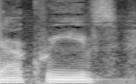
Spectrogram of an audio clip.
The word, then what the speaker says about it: ArQuives: It is the archives, and the website for that is arquives.ca. That's arquives.ca. So archives with a Q, not to be pronounced archives, which is what I've been calling it all morning.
